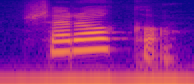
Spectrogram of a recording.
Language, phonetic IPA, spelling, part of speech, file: Polish, [ʃɛˈrɔkɔ], szeroko, adverb, Pl-szeroko.ogg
